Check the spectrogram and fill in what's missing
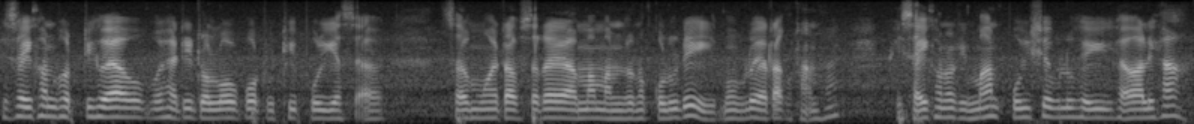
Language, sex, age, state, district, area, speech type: Assamese, female, 60+, Assam, Golaghat, urban, spontaneous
